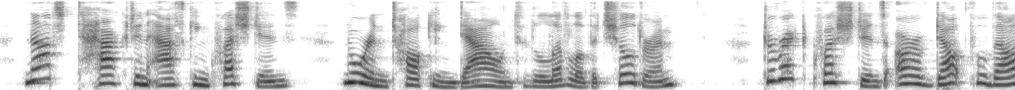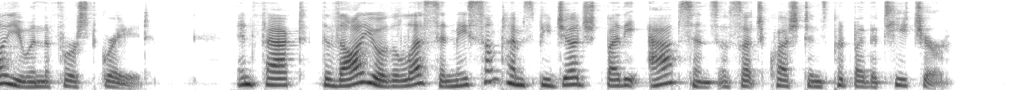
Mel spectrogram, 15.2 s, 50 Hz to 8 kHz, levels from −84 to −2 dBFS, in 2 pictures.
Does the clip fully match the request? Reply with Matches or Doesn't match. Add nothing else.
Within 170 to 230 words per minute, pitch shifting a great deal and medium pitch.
Doesn't match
